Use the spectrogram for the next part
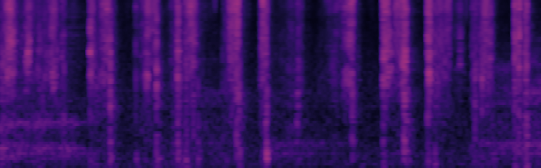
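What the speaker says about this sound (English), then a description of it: "So let's give it a good shuffle." Deck of Eldritch Horror Mythos cards being shuffled by hand, quick riffling bursts and flicks repeating in an uneven rhythm, close and crisp, with no talk.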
